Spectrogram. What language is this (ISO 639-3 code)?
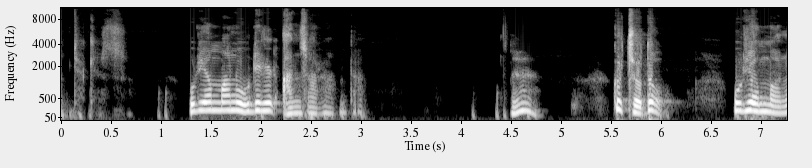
kor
